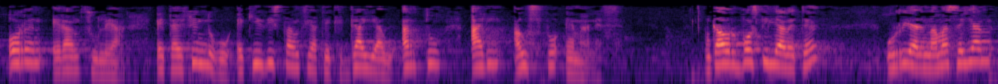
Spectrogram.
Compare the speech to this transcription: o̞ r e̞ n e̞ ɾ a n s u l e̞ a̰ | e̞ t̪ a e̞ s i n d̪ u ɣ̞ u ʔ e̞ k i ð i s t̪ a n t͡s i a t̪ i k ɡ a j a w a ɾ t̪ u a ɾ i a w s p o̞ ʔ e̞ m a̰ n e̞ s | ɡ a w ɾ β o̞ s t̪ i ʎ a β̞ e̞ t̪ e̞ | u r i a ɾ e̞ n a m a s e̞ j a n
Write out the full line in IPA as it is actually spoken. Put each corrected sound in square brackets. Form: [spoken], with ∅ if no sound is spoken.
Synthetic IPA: o̞ r e̞ n e̞ ɾ a n [t͡s] u l e̞ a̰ | e̞ t̪ a e̞ s i n d̪ u ɣ̞ u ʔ e̞ k i ð i s t̪ a n t͡s i a t̪ i k ɡ a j a w a ɾ t̪ u a ɾ i a w s p o̞ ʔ e̞ m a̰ n e̞ s | ɡ a w ɾ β o̞ s t̪ i ʎ a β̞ e̞ t̪ e̞ | u r i a ɾ e̞ n a m a s e̞ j a n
